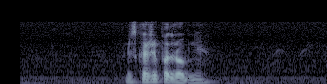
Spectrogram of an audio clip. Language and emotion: Russian, neutral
